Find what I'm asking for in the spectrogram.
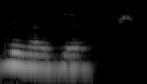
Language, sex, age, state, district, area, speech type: Nepali, female, 18-30, West Bengal, Darjeeling, rural, conversation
